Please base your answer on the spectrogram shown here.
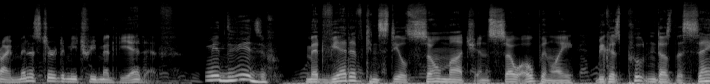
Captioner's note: through translator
